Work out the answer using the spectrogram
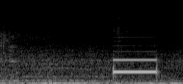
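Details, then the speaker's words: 1986 Nissan 300ZX (R31) solid-state synthesized voice warning system: "left door is open", "right door is open" announcements with a steady mid-pitched chime over low cabin hum, door-ajar warning. "left door is open left door is open right door is open"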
